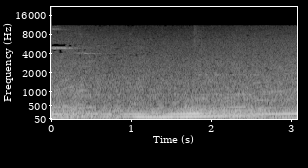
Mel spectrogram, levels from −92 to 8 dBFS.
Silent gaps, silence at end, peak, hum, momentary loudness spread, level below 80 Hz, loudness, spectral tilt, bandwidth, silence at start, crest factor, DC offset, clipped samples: none; 0 s; -6 dBFS; none; 7 LU; -32 dBFS; -19 LUFS; -7.5 dB/octave; 11 kHz; 0 s; 12 dB; under 0.1%; under 0.1%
